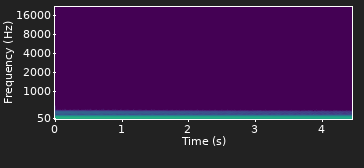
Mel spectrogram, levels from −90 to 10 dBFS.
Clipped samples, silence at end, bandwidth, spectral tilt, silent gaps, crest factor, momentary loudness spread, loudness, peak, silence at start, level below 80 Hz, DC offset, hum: under 0.1%; 0 s; 0.3 kHz; -11 dB/octave; none; 4 dB; 3 LU; -35 LUFS; -26 dBFS; 0 s; -32 dBFS; under 0.1%; none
